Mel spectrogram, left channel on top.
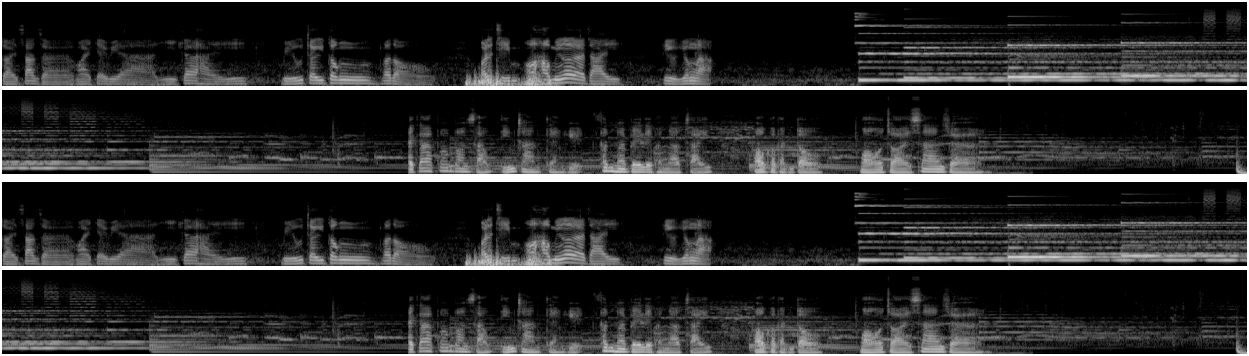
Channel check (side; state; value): both; identical; correlation 1.00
